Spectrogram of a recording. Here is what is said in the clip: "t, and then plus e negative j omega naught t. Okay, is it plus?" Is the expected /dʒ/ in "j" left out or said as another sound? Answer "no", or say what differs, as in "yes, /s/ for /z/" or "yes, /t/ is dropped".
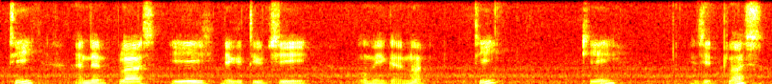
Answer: no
